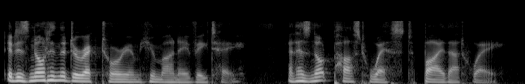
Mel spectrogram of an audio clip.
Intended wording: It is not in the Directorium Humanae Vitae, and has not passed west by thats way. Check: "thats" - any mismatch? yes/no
yes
